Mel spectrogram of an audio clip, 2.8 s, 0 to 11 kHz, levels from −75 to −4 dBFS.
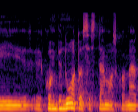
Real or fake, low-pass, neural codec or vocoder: real; 7.2 kHz; none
